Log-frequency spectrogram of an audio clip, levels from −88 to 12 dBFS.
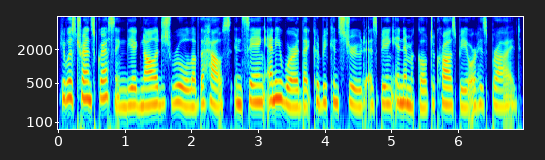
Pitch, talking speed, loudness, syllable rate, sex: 215 Hz, 215 wpm, -17 LUFS, 5.5 syllables/s, female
